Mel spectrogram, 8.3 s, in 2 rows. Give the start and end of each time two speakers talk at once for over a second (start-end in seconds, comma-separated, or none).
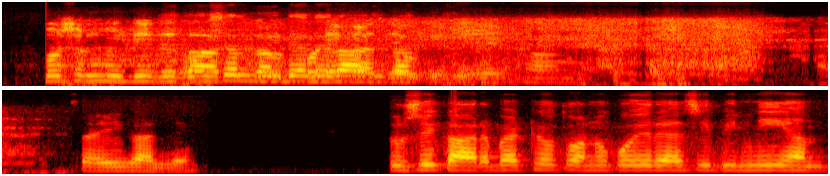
0.9-2.1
